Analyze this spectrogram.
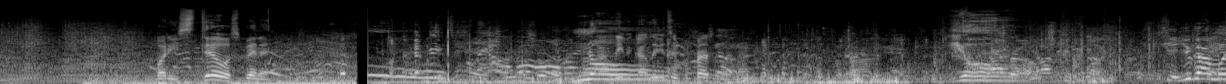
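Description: Young men talk and shout with animation nearby outdoors.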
